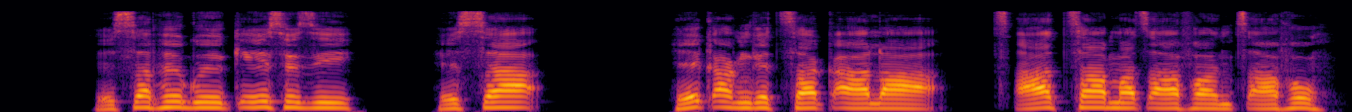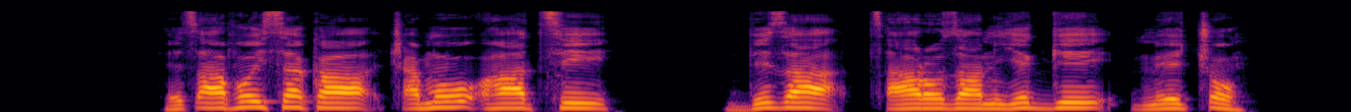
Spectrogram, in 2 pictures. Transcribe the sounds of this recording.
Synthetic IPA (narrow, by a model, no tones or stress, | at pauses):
hɛsːɐfɛɡʊjɛkʼe̞ːsɛzɪ | hɛsːɐ | hɛkʼɐŋɡɛt͡sːɐkʼaːlaː | t͡sʼaːt͡sːaːmɐt͡sʼaːfɐnt͡sʼaːfɔ | hɛt͡sʼaːfɔjsːɐkɐt͡ʃʼɐmɔhaːt͡sːi | d̪ɪzɐt͡sʼaːɾɔzɐnjɛɡːɪme̞ːt͡ʃʼːɔ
